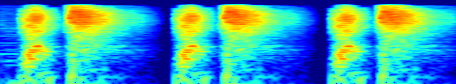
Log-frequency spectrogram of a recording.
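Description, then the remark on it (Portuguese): Three loud whip cracks in a steady rhythm, each a quick swish followed by a sharp snap, with brief silences between them and no voices. “E mais uma vez eu vou botar o chicote.”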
